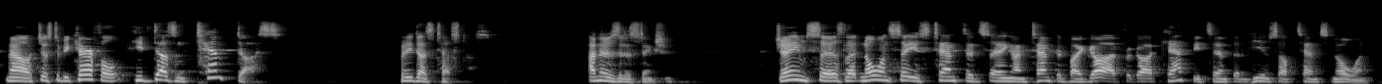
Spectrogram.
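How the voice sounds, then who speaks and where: A man's voice: on the high side, a little slow, sharp tone, dull audio. A man from Zambia preaching a sermon in a church, chatty and storytelling, with frequent asides. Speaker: pastor. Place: church sanctuary.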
